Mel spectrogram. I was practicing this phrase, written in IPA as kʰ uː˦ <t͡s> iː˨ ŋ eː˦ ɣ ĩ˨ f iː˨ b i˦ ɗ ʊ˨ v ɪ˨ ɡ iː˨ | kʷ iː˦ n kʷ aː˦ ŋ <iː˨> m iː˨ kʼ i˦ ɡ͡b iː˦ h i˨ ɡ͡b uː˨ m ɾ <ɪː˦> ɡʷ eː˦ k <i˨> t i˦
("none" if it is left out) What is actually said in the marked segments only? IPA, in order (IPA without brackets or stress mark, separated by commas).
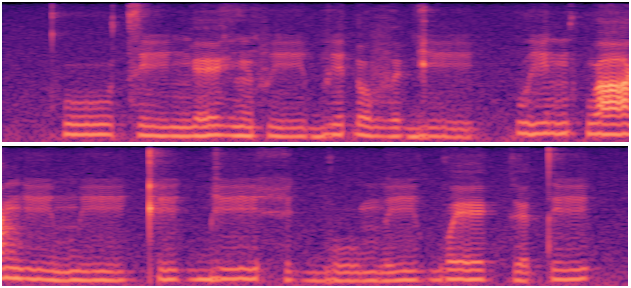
t͡s, iː˨, iː˦, ɪ˨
